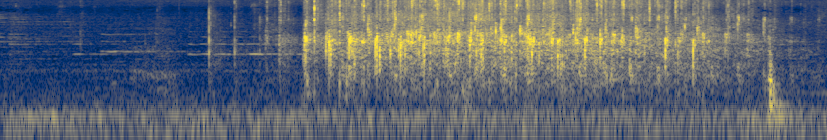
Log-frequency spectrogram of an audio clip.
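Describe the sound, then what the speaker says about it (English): An audience applauds at a debutante cotillion hosted by a fraternity in Memphis, with scattered early claps swelling into dense, sustained applause from a large crowd in a hall, holding steady for several seconds. "would like us to give a round of applause to all the parents and guardians supporting these young people tonight"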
